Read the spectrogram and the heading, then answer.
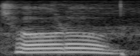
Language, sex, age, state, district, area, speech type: Hindi, female, 60+, Uttar Pradesh, Mau, rural, read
